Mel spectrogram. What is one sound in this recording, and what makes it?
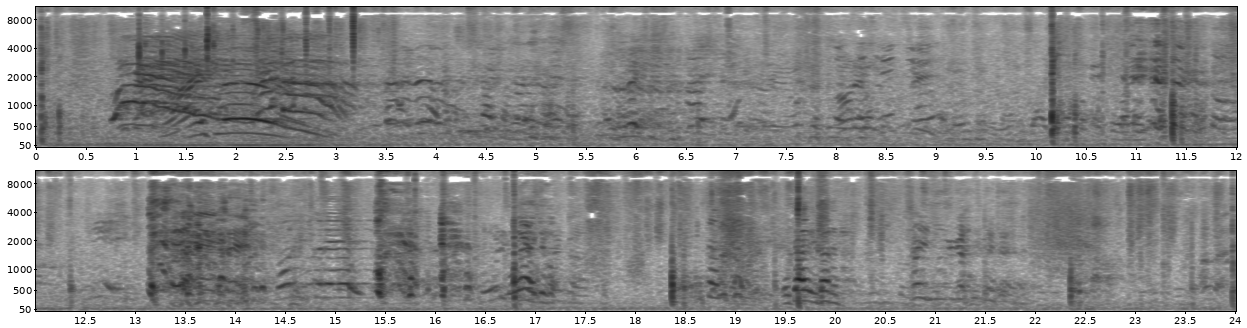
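Young men call out and talk nearby, outdoors.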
